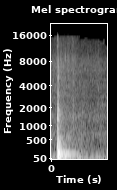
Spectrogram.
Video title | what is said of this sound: Couple Discover Their New House is Missing a Bedroom! - New Home DIY | you can already hear it's created a dead sound in the room so it should insulate the sound very well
